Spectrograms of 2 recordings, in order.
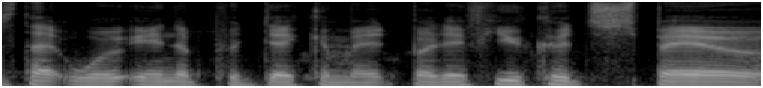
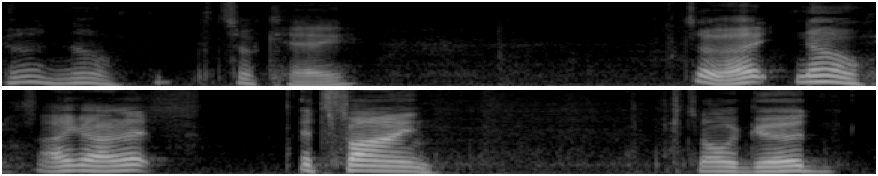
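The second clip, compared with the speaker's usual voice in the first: dry, mocking, sarcastic, pitched up; 6 semitones higher than usual. Voicing a doctor character's legendary mannerisms: sarcastic bedside manner. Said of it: "Very sarcastic bedside manner".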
